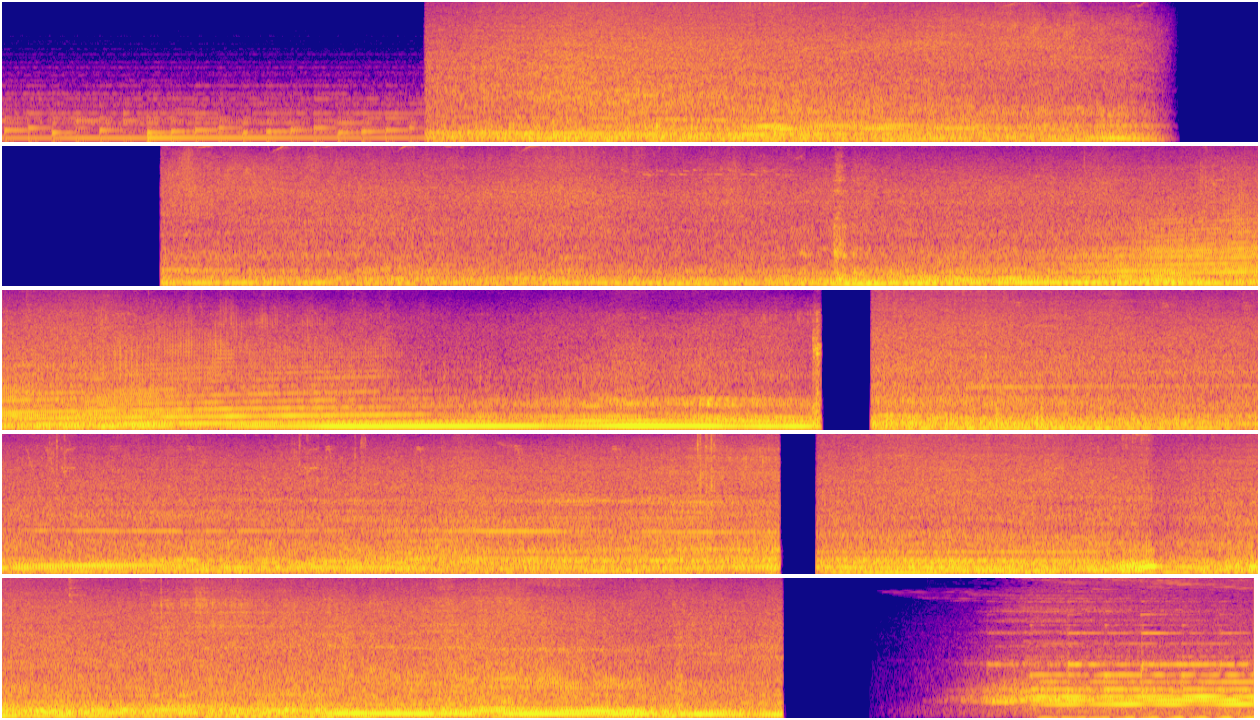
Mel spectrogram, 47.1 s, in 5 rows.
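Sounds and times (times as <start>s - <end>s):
sports car engines driving past: 10.7s - 43.6s.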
